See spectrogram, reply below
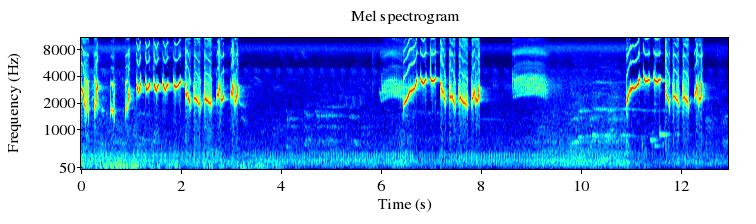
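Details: Orange-headed thrush (anis merah), a lure recording used to train other birds: bursts of loud, rich whistled phrases with sweeping notes repeated rapidly, three separate song bouts separated by quiet gaps, faint low rumble beneath.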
